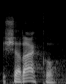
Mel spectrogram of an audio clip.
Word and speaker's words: Sharako: It's 3 syllables, Sharako. The stress is on the R, so it becomes Sharako.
